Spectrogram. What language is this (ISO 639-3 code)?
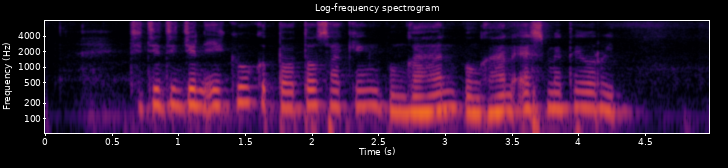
jav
